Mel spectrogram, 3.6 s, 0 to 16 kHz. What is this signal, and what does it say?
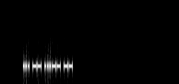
Morse code, heard as a keyed tone, about 47 wpm, 700 Hz. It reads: SM3M
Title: DXCC-100 Call Signs - 4 Characters - 50wpm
